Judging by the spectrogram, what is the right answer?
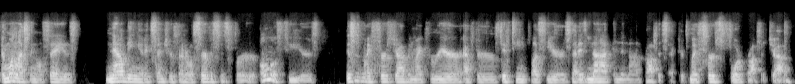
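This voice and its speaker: A man speaking on a panel about his career, in a reflective, measured way. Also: mid-range voice, fairly even intonation, creaky, poor audio. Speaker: panelist, consultant. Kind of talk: panel discussion.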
